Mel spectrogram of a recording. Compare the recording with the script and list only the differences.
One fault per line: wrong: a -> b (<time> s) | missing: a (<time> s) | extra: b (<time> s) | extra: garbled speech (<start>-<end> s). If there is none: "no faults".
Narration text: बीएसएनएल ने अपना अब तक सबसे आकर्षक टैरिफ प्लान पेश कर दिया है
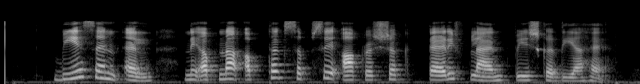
no faults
